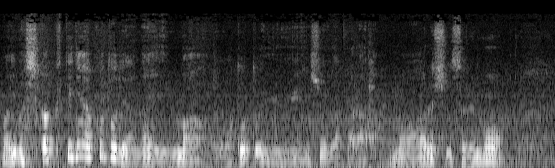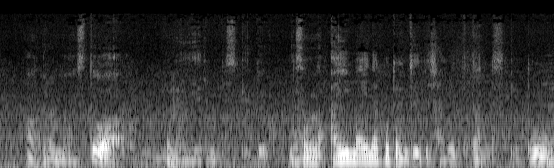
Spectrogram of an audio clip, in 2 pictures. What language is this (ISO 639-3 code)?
jpn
